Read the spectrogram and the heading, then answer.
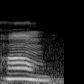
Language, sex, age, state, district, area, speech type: Tamil, female, 18-30, Tamil Nadu, Sivaganga, rural, read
